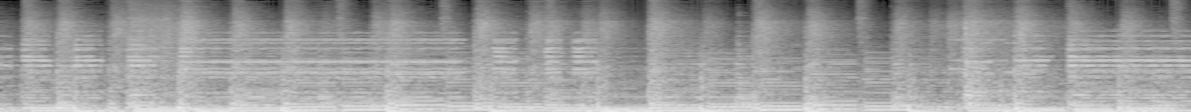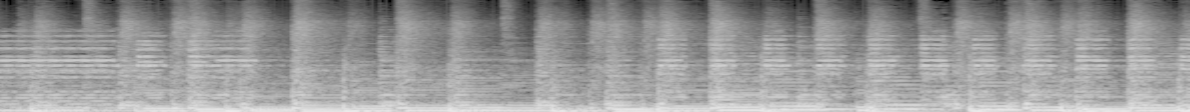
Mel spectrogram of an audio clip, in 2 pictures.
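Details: Loud upbeat swing-style game show music with a driving bass and guitar plays throughout, with no animal sound.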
